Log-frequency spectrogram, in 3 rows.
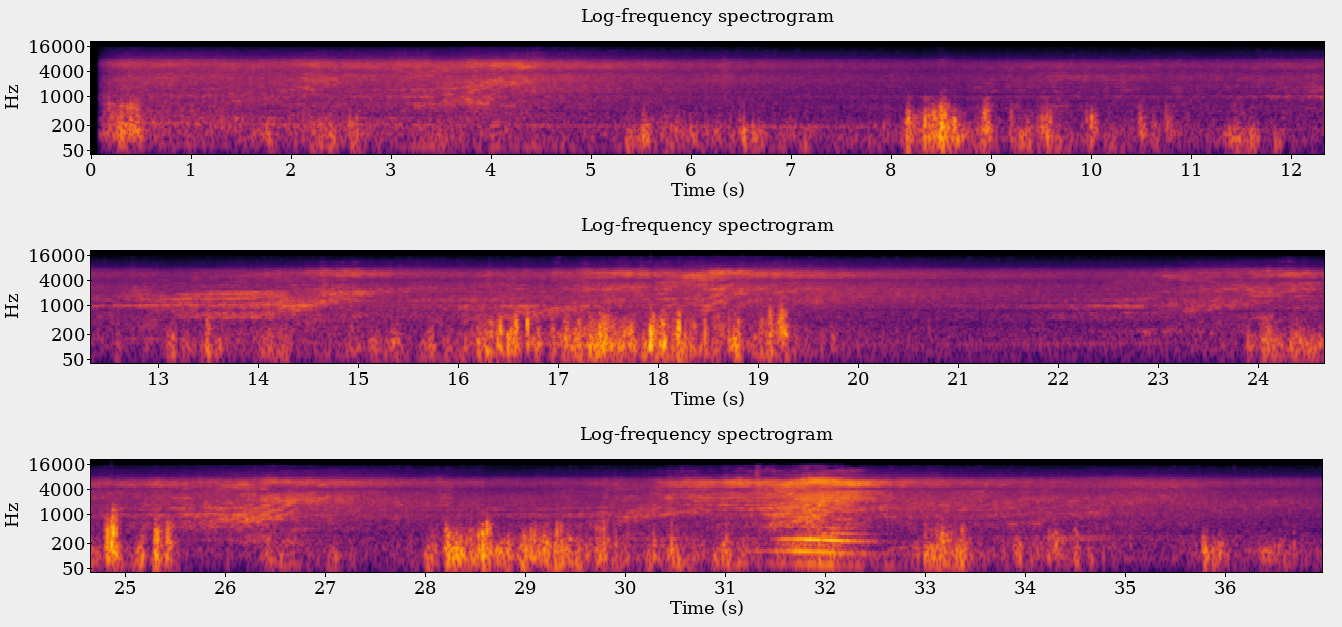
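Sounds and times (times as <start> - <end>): wind buffeting microphone: 0.1 - 22.0, 23.2 - 36.9
cars passing on wet road: 0.1 - 36.9.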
